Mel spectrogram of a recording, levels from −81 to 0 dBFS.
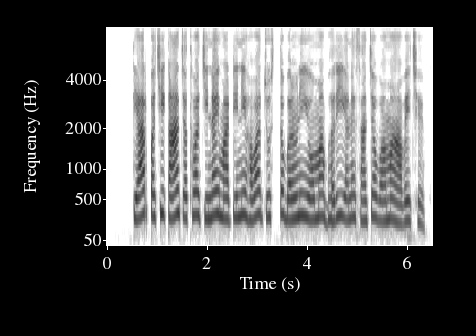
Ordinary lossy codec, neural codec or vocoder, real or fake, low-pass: none; none; real; none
